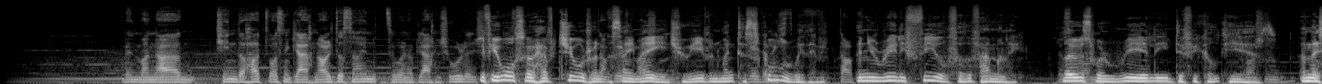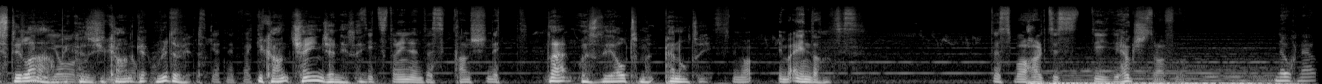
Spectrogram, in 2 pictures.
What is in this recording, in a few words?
Voiceover; Manaslu; ITV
